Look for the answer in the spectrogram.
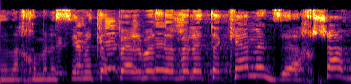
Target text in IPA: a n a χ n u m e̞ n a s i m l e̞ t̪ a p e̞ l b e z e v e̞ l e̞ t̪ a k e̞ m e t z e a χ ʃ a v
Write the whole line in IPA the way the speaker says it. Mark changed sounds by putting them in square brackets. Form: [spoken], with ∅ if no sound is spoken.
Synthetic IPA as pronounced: a n a χ n u m e̞ n a s i m l e̞ t̪ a p e̞ l b e z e v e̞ l e̞ t̪ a k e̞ m e t z e a χ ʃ a v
